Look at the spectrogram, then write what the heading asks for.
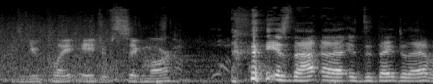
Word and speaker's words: Sigmar: Hold on, but Signar is a No, Sigmar.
